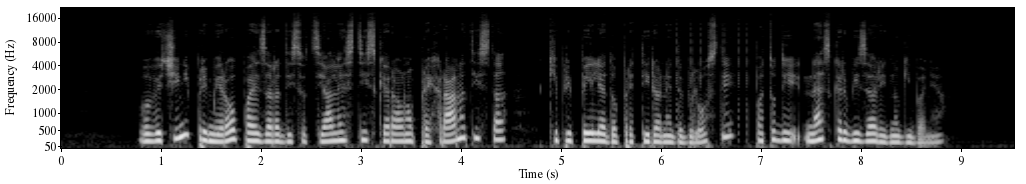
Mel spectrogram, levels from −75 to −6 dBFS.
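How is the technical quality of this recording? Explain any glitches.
There's one glitch worth flagging: GSM signalling bursts from 6.15 to 6.87 s. A 2G phone close to the recording gear was sending short bursts of radio activity, the kind it sends while signalling rather than carrying a call, and the audio circuitry rectified them into sound. You hear a galloping dit-dit-dit of short 217 Hz buzzes, sitting about 20 dB below the speech and lasting under a second.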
